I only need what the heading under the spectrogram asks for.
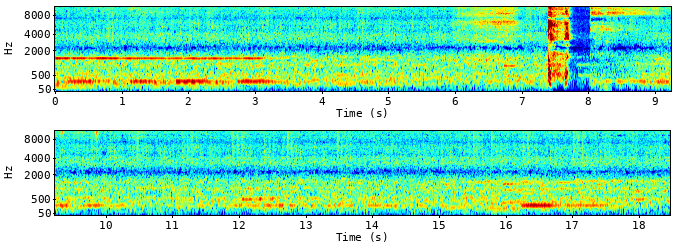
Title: Girl coughing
